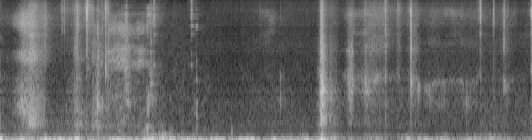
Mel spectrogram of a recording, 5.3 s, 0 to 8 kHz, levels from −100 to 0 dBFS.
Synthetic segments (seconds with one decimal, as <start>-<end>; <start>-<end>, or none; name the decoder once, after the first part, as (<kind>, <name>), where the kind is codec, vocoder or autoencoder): 0.0-1.1 (codec, ZipCodec); 2.1-5.3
